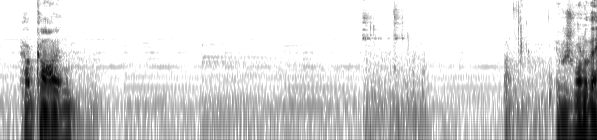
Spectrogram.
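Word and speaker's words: Calcardan: Cal, C-A-L, Car, C-A-R, Dun, D-A-N, Kalkaran.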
